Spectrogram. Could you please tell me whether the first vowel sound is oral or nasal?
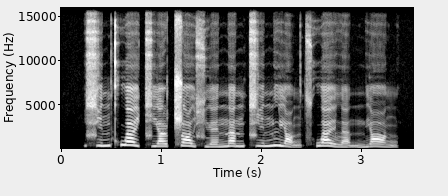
oral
